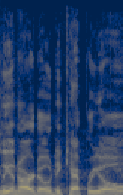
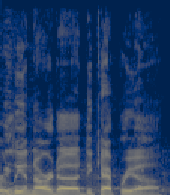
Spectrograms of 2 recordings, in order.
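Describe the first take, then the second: First: The vowels in the name sound like O. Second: The vowels in the name sound like A. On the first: "Is it O's and O's" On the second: "or A's and A's?"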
